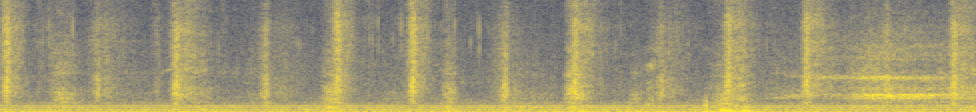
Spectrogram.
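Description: Footsteps swish steadily through grass.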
